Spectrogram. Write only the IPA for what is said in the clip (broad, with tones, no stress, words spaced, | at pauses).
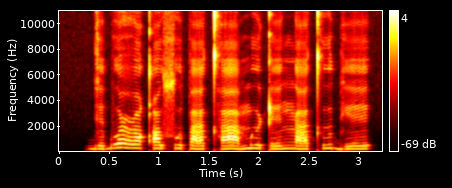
ɡe˩bo˧˥ʕu˧ qʼo˧sʷɛ˧pa˧˩˧ t̪ʰa˩˧˩ mɯ˧ʈe˩˧ ŋa˧˩˧ t̪ʰɯ˧˥bʲe˩˧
